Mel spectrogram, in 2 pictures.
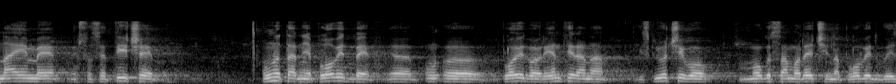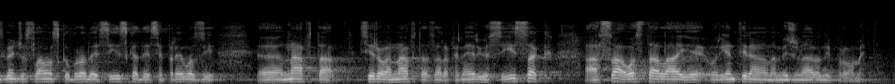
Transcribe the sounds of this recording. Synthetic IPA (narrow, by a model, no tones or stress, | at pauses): naime̞ʃt̪o̞se̞t̪iːt͡ʃe | unut̪aɾɲe̞ploʋid̪be | plˠo̞ʋid̪bao̞ɾije̞nt̪iːɾanaiskʎut͡ʃiʋo̞mo̞ɡusamoɾe̞t͡ʃinaplˠo̞ʋid̪buizme̞d͡ʒuslaʋensko̞ɡ̚bɾo̞ːd̪aisiːskaɡd̪je̞se̞pɾeʋo̞zi | naft̪a | siɾo̞ʋanaft̪azaɾafineɾijusisak | asʋao̞st̪aːlaje̞ʔoɾije̞nt̪iːɾananame̞d͡ʒunaːɾo̞d̪nipɾo̞̰ːmet̪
